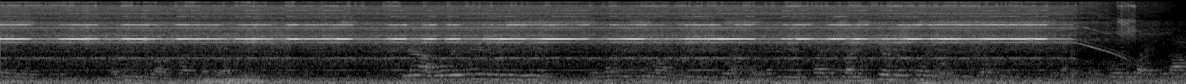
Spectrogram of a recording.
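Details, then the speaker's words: High-speed dental drill with 330 bur (0.6 mm) on a mandibular second premolar, Class II MO amalgam cavity preparation, extending for 0.5 mm proximal clearance: steady high-pitched whine with faint pulsing, winding down at the end. "And then since 0.5 clearance needs to be extended about this much, so I'm going to place the burr slightly."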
